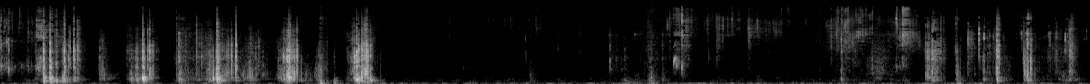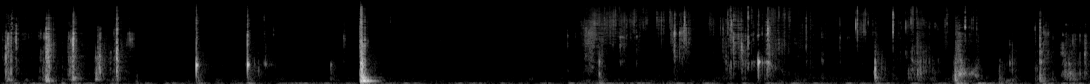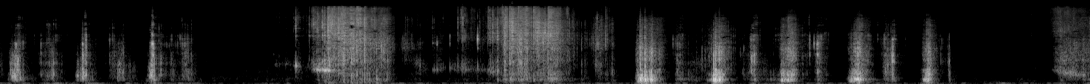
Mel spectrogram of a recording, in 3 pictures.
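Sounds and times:
crisp chewing with crunching bites: 0.0 - 3.9, 4.5 - 12.4, 16.6 - 23.8, 24.6 - 31.3.

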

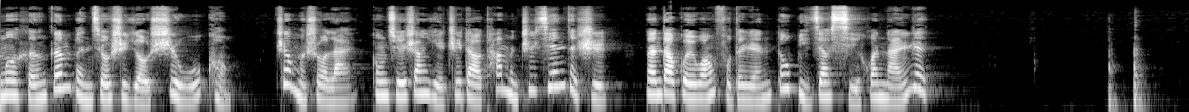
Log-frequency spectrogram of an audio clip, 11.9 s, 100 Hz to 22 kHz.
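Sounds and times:
speech: 0.0 - 9.4
knocking on a door: 11.0 - 11.7.

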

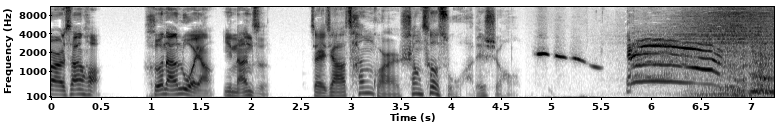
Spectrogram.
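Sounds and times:
speech: 0.0 - 4.7
faint higher cry: 5.8 - 7.2
tiger roaring beside a restaurant next to a tiger park: 6.1 - 7.2.

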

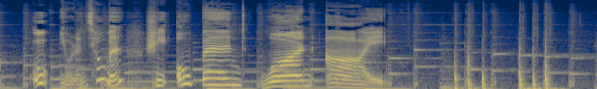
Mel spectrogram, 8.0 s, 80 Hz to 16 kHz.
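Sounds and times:
speech: 0.4 - 5.3
firm knocks on a door: 6.0 - 7.6.

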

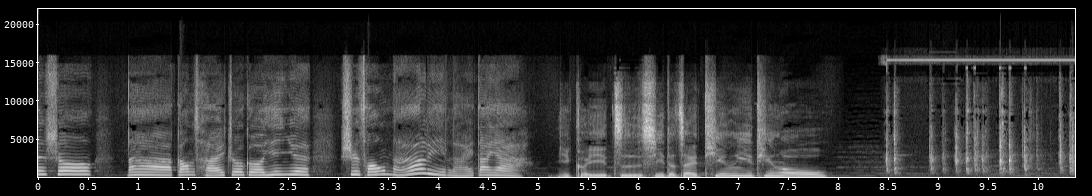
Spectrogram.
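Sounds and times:
speech: 0.1 - 0.8, 1.7 - 8.6
typing on a computer keyboard: 8.5 - 10.3.

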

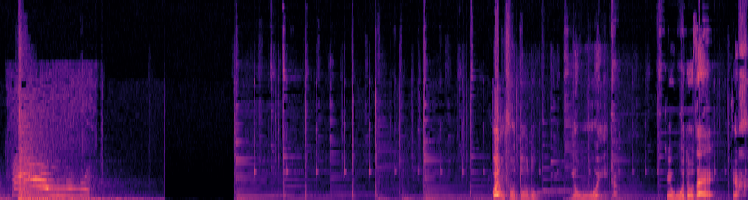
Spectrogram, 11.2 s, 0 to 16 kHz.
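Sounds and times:
stray cat meowing: 0.2 - 1.5
speech: 7.6 - 9.4, 10.0 - 11.2.

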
